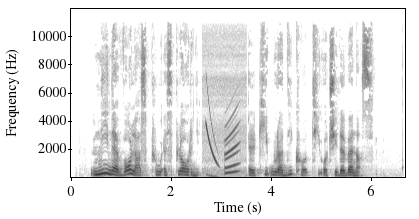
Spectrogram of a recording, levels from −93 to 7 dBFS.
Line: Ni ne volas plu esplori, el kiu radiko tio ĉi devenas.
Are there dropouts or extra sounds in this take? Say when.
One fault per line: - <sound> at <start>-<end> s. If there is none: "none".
- chirp at 2.7-3.4 s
